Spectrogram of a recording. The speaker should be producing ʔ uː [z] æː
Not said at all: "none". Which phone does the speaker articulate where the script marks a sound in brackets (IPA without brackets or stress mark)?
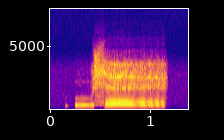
s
